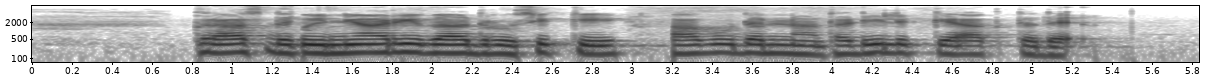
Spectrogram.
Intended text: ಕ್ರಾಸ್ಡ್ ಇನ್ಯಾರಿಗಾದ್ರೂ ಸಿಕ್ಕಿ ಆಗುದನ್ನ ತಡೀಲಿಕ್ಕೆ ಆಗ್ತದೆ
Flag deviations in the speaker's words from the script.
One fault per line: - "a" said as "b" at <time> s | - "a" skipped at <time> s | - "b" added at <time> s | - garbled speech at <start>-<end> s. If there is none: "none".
none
